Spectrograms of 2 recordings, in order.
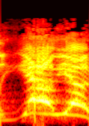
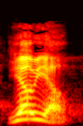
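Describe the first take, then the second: First: High, loud acted yell; shouting to someone by an open plane door. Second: Said in the usual way. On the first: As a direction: holler the name over roaring wind. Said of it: "you gotta yell 'cause the door's open". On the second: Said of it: "I looked at".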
